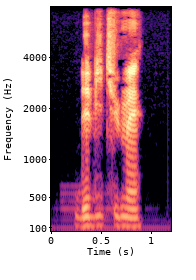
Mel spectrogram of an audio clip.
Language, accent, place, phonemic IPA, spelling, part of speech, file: French, France, Lyon, /de.bi.ty.me/, débitumer, verb, LL-Q150 (fra)-débitumer.wav
- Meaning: to debituminize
